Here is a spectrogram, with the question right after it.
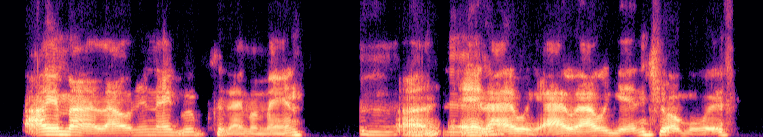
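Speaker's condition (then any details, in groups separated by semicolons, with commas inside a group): Cerebral palsy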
